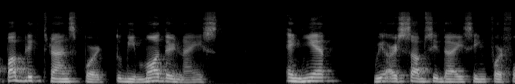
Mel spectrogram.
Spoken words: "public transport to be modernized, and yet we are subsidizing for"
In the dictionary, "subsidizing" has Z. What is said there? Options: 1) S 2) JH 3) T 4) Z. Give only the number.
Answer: 1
